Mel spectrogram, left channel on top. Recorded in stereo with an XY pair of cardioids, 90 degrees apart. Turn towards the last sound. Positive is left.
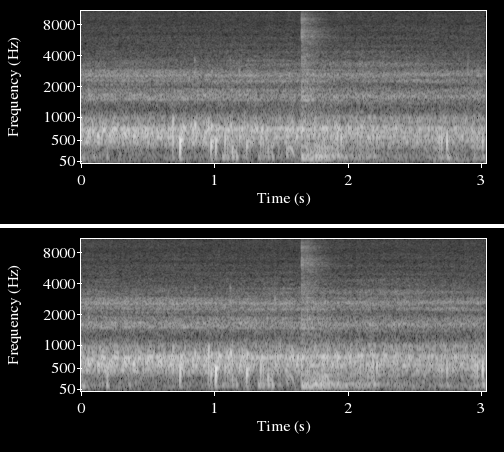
turn(degrees=15)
